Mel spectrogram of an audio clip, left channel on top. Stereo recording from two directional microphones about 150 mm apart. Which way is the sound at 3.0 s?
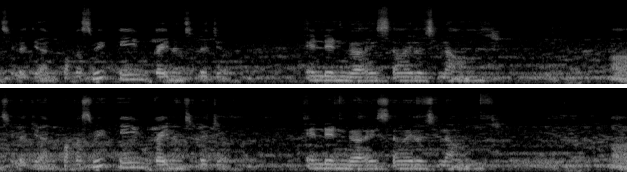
5° left (ahead or behind).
